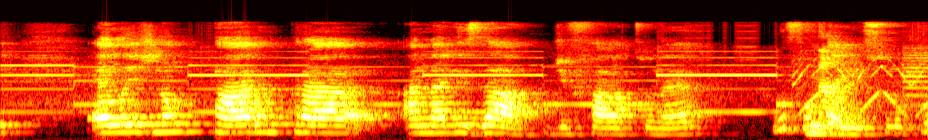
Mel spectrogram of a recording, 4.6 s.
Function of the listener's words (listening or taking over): listening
